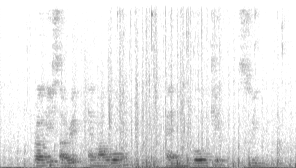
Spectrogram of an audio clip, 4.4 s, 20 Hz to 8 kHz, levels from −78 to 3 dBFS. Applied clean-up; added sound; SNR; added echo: none; Livestock, farm animals, working animals; -4 dB; reverberation time 0.3 s.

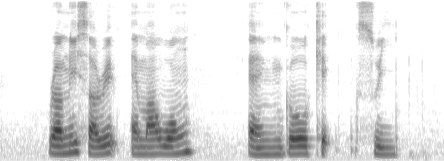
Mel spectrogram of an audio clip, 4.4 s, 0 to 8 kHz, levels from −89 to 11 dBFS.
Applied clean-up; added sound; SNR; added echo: none; none; none; none.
